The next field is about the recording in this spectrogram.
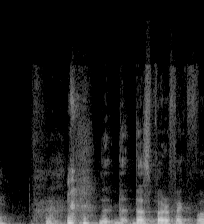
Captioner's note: laughter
